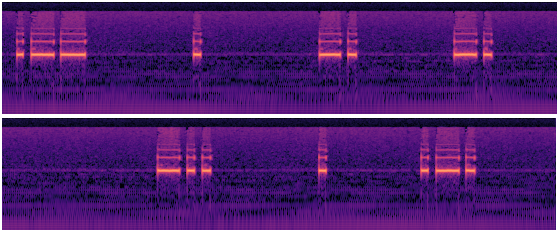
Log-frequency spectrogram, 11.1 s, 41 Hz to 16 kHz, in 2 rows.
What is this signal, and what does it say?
Morse code, heard as a keyed tone, about 16 wpm, spaced as for 7 wpm, 970 Hz. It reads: WENN DER
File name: Onlinelehrgang / morsen / DJ4UF Morsen25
